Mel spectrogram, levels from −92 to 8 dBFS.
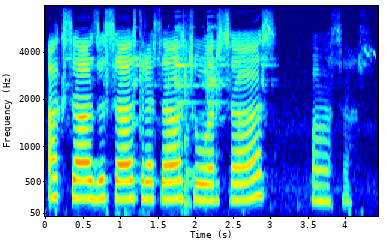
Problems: background sounds at intervals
